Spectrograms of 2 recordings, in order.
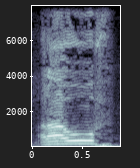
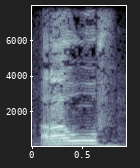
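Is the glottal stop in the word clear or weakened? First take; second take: weakened; weakened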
